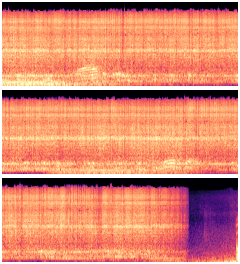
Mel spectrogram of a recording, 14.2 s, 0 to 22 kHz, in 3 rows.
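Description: Wire-feed welder arc crackling steadily as a bead is laid on steel, with a slow side-to-side weave, then cutting off abruptly about 13 seconds in when the trigger is released.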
